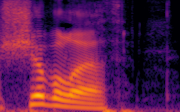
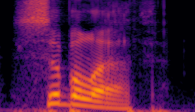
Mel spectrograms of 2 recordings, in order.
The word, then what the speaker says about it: shibboleth: And so the Ephraim soldiers would come to the crossing, and the Gilead guys that were there would say, pronounce the word shibboleth. And they would say, sibboleth. And they were immediately identified as the enemy.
